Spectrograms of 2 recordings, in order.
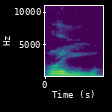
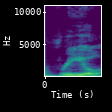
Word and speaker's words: Roehl: Is it Real? I know it's not Roll. I know, like, they on one of their ads, that's who you're talking about. ROEHL, but it's like pronounced Rail or Real. I think it's Real, but I'm not positive.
